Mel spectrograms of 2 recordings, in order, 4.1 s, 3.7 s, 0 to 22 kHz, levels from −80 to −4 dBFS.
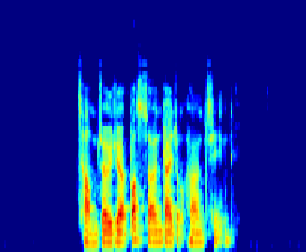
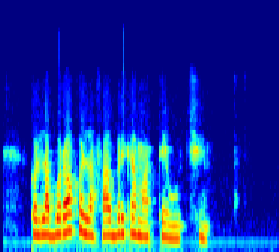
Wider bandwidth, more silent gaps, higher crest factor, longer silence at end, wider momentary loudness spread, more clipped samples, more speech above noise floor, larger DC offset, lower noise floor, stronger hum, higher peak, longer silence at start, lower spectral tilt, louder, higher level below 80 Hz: first, 9.2 kHz vs 7.4 kHz; neither; first, 22 dB vs 16 dB; about the same, 1 s vs 0.95 s; first, 16 LU vs 13 LU; neither; first, 69 dB vs 41 dB; neither; first, -89 dBFS vs -62 dBFS; neither; first, -2 dBFS vs -6 dBFS; first, 1.05 s vs 0.4 s; second, -6 dB/octave vs -9 dB/octave; about the same, -20 LUFS vs -21 LUFS; second, -66 dBFS vs -60 dBFS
